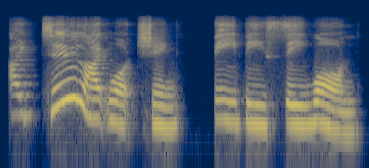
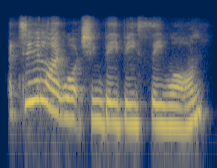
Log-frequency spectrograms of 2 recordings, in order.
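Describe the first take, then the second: First: It is said slowly and carefully. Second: It is said at fast natural speed.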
